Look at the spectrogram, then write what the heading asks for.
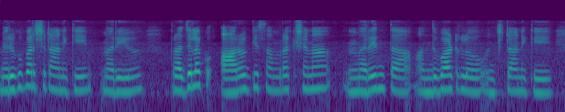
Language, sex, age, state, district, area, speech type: Telugu, female, 30-45, Andhra Pradesh, East Godavari, rural, spontaneous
